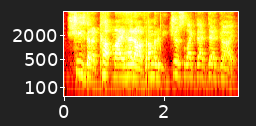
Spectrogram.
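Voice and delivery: imitating a man in a panic; freaking out. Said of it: "he's freaking out".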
